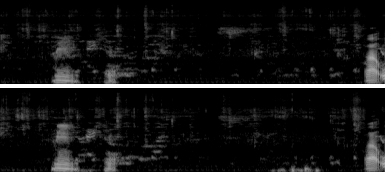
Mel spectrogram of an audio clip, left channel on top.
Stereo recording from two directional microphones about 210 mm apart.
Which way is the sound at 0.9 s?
40° right (ahead or behind).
